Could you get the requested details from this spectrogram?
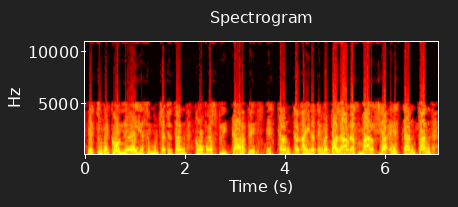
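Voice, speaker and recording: A man voicing a lovestruck male soap-opera character, gushing in a high, drawn-out, sing-song way, as in a dubbed TV drama. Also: steady tone. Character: swooning male soap-opera lover, dubbed, breathy and sentimental.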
